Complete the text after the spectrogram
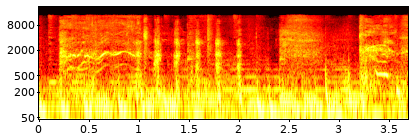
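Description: sneeze

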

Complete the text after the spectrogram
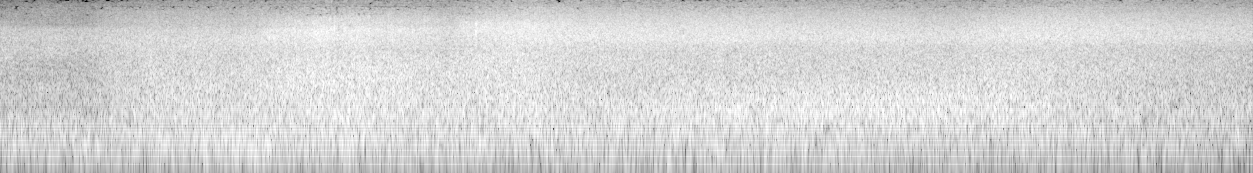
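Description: ocean waves and surf

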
